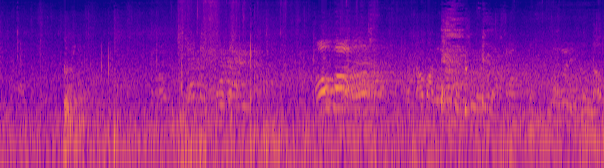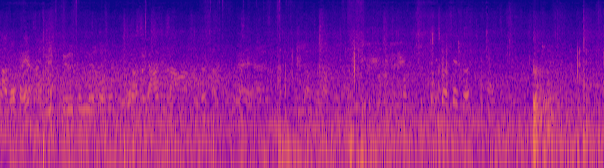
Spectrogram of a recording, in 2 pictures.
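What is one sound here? A ball is kicked hard on a hard court.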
